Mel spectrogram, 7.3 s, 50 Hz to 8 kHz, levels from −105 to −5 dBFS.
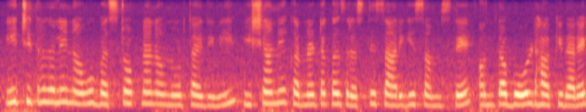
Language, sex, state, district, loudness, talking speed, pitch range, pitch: Kannada, female, Karnataka, Raichur, -15 LUFS, 145 wpm, 260-295 Hz, 275 Hz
